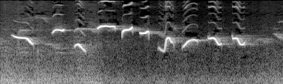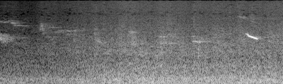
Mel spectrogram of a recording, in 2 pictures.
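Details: Sweet prinia song from NTB: a rapid burst of about ten bright, slurred whistles in the first two and a half seconds, then quiet with one last note.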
